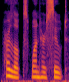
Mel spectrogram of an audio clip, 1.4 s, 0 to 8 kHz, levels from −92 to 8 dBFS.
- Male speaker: No, female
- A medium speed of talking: No, fast, 215 wpm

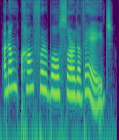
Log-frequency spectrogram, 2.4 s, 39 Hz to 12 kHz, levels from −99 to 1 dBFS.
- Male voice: No, female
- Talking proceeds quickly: No, slow, 125 wpm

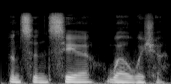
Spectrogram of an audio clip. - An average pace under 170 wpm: Yes, average, 140 wpm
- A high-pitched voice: No, low, 100 Hz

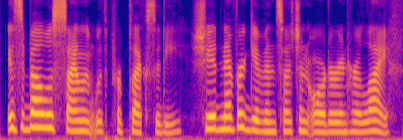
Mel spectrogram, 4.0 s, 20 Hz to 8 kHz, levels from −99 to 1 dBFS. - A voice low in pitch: No, high, 225 Hz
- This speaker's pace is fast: Yes, fast, 225 wpm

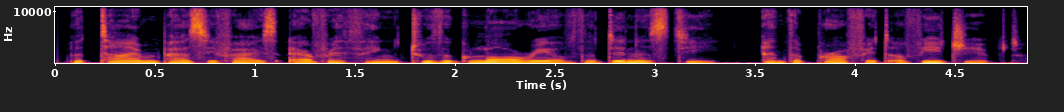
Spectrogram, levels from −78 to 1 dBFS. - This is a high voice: Yes, high, 200 Hz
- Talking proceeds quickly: No, average, 185 wpm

